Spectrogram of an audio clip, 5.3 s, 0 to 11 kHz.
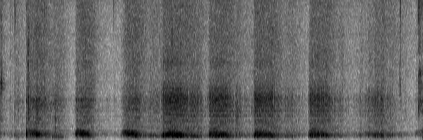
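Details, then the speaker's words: Home fetal Doppler at about 8–9 weeks of pregnancy, with rhythmic whooshing pulses at about 100 a minute heard just before the fetal heartbeat is found: placental whooshing sound. "so there we have my main whooshing placentas or sound"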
